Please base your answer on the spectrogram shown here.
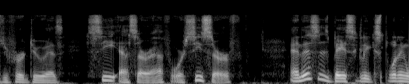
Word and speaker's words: CSRF: riding again I mentioned it's pronounced see Cerf so it requires the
